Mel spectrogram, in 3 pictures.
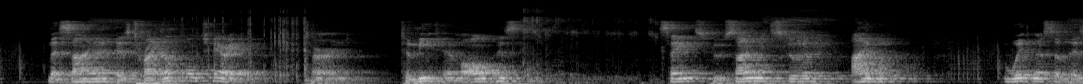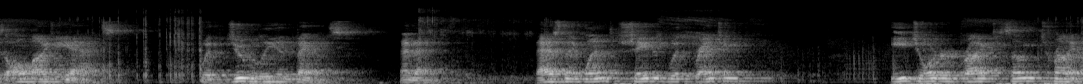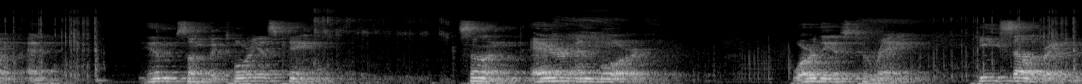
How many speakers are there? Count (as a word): one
